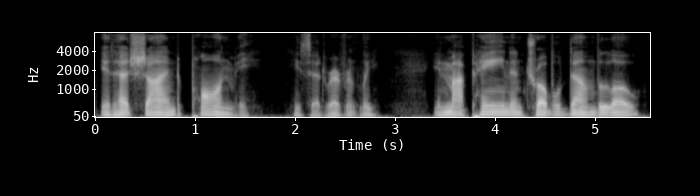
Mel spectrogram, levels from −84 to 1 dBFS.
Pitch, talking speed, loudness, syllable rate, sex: 90 Hz, 160 wpm, -21 LUFS, 4.7 syllables/s, male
